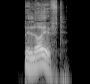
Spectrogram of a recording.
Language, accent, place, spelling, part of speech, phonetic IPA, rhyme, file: German, Germany, Berlin, beläuft, verb, [bəˈlɔɪ̯ft], -ɔɪ̯ft, De-beläuft.ogg
- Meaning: third-person singular present of belaufen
